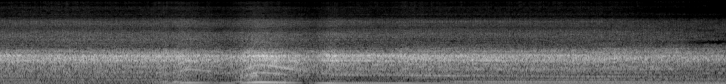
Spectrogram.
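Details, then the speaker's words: Chevrolet Niva petrol engine that knocked when cold up to about 60°C near cylinder one, after the cause was found and an older part with a tightened spring was fitted: it idles steadily with no knock, with one rev blip. "Всё работает классно."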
